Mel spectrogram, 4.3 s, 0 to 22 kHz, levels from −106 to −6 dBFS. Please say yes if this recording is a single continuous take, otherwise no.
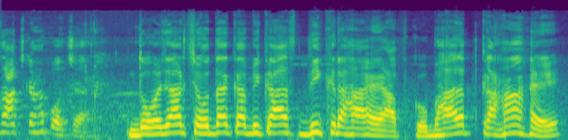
yes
